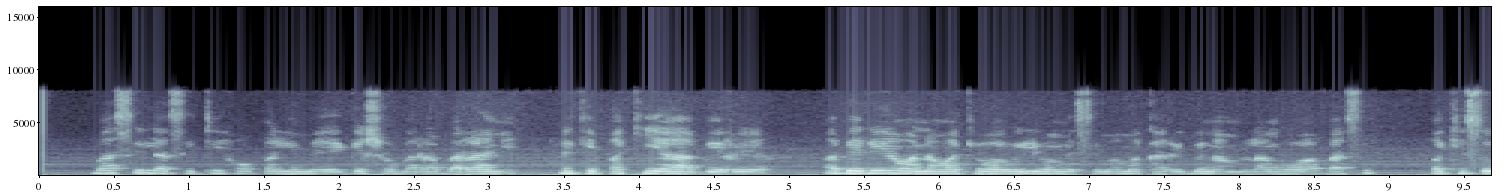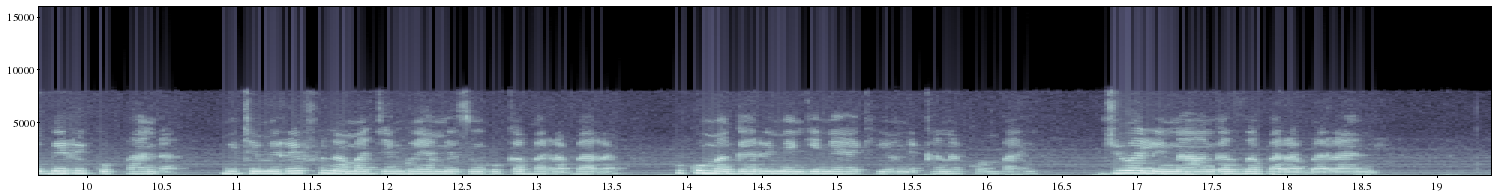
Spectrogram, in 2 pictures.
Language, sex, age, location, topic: Swahili, female, 25-35, Nairobi, government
